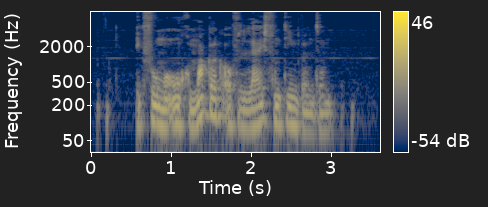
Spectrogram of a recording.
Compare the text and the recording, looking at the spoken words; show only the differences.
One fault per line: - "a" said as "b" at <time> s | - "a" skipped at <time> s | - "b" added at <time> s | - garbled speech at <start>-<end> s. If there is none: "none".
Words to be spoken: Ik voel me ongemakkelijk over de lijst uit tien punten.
- "uit" said as "van" at 2.3 s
